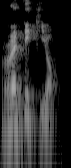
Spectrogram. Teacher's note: you're allowed to kind of blur those two so it comes out as Reficio, because the I is making a Y sound.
